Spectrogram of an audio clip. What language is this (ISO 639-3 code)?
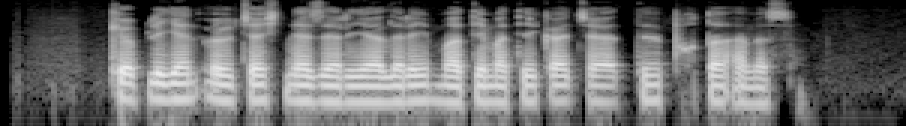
uig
